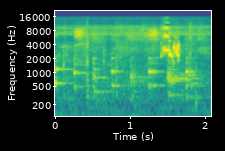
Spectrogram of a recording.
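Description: Background music of short plucked notes in a quick, even rhythm. About one and a half seconds in, a brief high chirp.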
